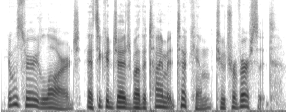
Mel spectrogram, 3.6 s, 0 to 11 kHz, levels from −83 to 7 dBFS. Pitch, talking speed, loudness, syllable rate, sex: 140 Hz, 285 wpm, -17 LUFS, 7.3 syllables/s, male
